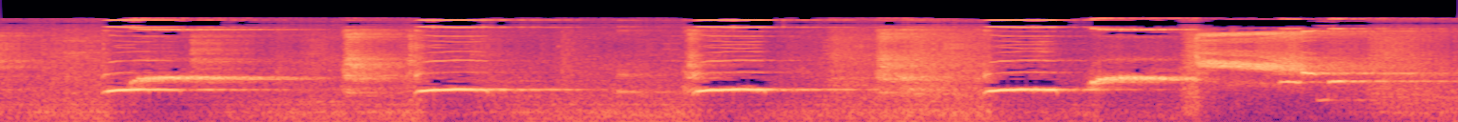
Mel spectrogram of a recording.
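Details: Research blue jay held in a lab repeats paired whistles, a steady lower tone followed by a higher one, about every one and a half seconds, four times, then a noisy burst with a fainter high note.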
